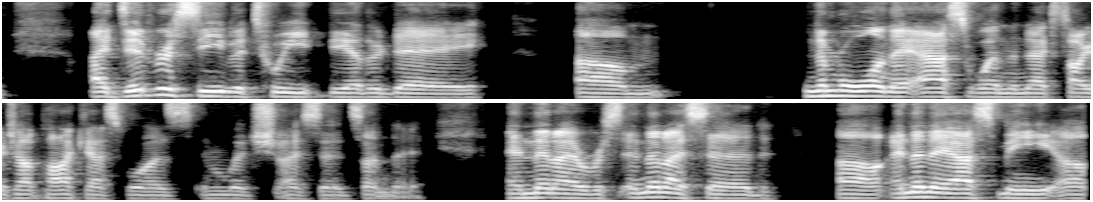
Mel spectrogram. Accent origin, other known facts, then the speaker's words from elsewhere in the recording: outside of Atlanta, Georgia, United States; people know that I grew up outside of Atlanta. I grew up firmly in UGA country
